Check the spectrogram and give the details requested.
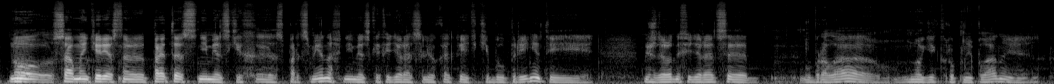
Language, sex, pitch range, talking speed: Russian, male, 105-130 Hz, 110 wpm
